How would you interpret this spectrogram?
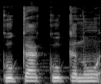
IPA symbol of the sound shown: u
